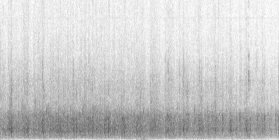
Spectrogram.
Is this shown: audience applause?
yes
